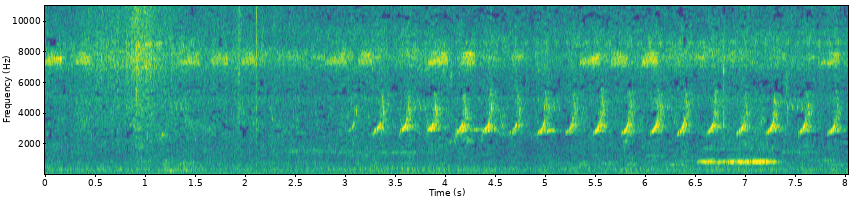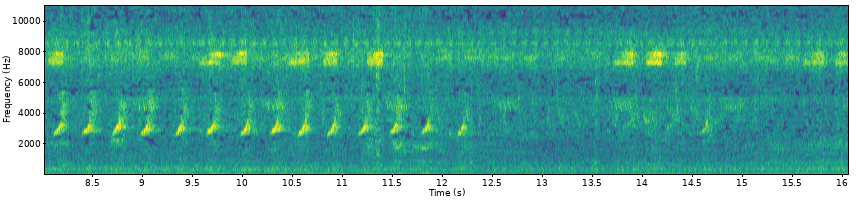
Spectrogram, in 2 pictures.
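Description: Faint series of short rising chirps from a bird, about three a second for some nine seconds, over a steady high insect buzz.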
